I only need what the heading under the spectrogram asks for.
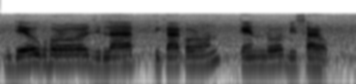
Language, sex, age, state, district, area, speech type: Assamese, female, 60+, Assam, Golaghat, urban, read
